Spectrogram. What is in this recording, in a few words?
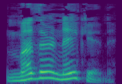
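"mother-naked", British English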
